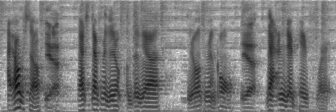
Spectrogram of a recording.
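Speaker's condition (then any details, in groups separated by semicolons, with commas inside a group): Muscular dystrophy; type unknown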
